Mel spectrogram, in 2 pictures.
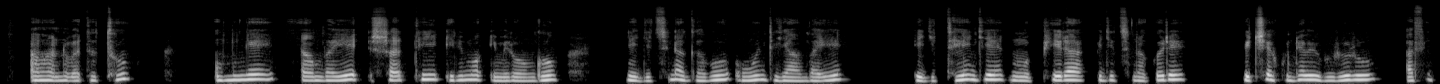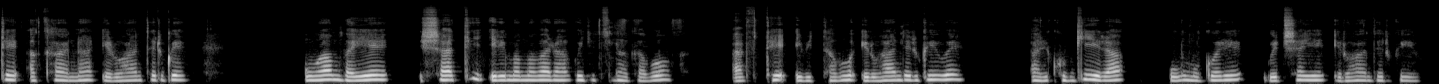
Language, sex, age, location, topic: Kinyarwanda, female, 25-35, Kigali, health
